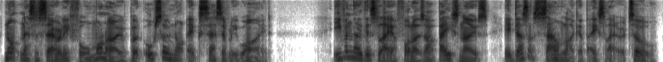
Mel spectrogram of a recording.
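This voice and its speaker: This man, a music production tutorial host, has a mid-range, slightly mellow voice with big pitch swings and a moderate pace. He reads scripted tutorial narration, walking the viewer through each step in informal language and speaking to them directly.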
